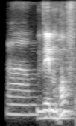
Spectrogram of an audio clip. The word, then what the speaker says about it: Wim Hof: Wim Hof.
